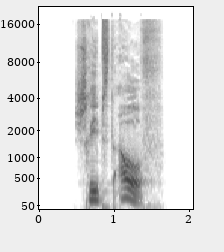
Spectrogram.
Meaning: second-person singular preterite of aufschreiben
- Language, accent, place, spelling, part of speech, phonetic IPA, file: German, Germany, Berlin, schriebst auf, verb, [ˌʃʁiːpst ˈaʊ̯f], De-schriebst auf.ogg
